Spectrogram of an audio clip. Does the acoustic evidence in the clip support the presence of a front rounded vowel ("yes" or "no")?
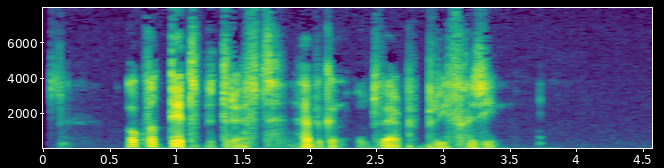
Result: no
